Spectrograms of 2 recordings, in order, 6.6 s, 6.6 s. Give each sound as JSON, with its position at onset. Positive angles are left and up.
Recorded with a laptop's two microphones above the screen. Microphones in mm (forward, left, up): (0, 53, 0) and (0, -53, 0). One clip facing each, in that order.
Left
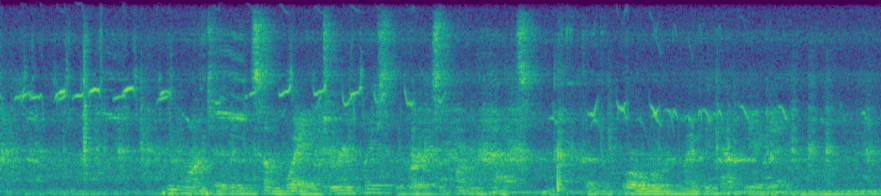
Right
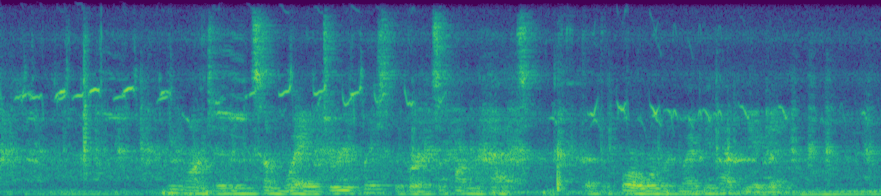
{"t": 1.2, "sound": "a man speaking", "side_deg": 10, "distance_m": 1.4}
